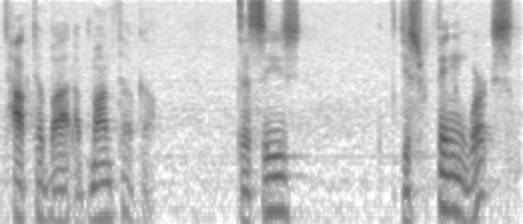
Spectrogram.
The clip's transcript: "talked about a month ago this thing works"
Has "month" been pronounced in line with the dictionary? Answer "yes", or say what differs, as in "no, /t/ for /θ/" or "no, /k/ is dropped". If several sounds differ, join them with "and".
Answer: yes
